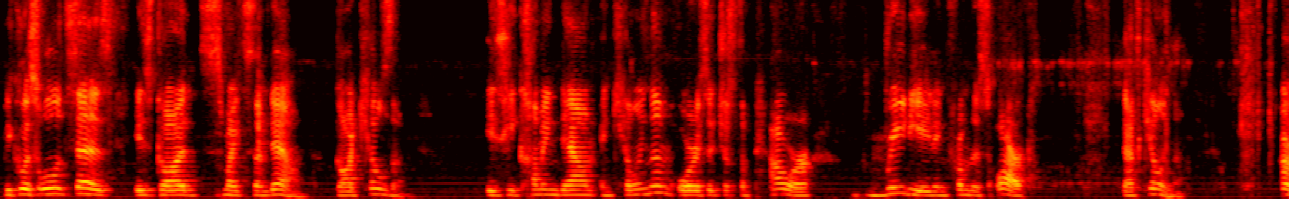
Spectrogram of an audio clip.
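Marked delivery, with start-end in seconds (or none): none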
